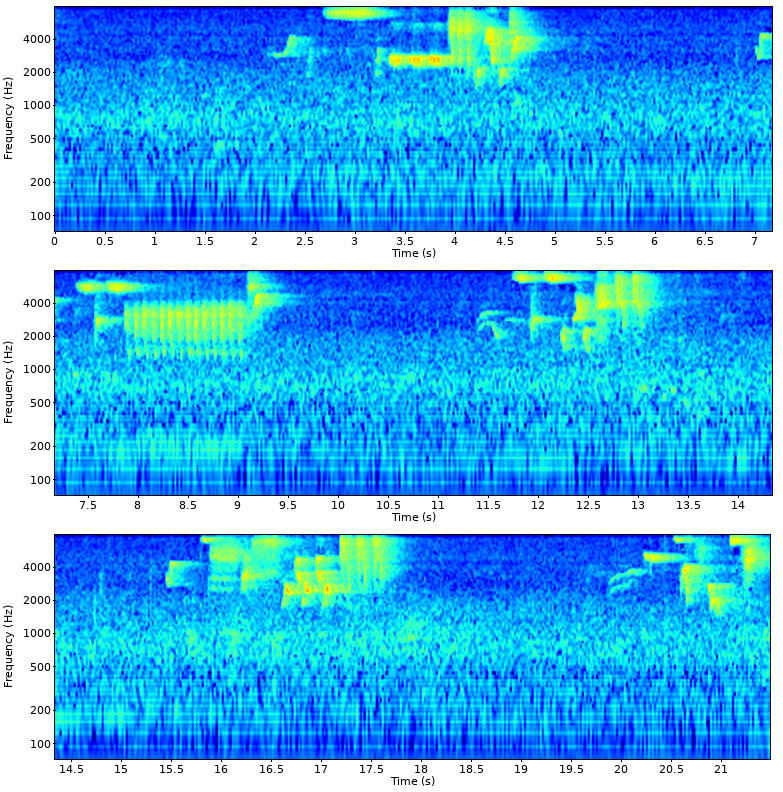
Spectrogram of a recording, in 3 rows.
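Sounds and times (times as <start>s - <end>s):
common nightingale Luscinia megarhynchos singing whistled rattling and clicking phrases: 2.1s - 5.0s, 7.0s - 9.6s, 11.4s - 14.0s, 15.4s - 17.8s, 19.7s - 21.4s.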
